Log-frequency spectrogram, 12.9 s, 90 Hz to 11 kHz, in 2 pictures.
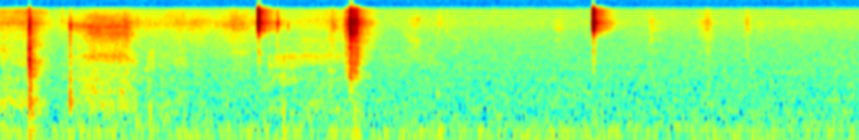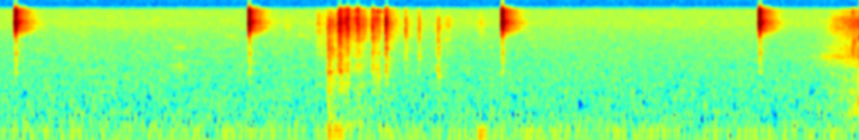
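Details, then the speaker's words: Gallagher Power Plus S50 solar fence charger on a bench supply: sharp crackling snaps about every two seconds with each pulse; output works for now but a spark inside the transformer, arcing internally, may fail within a week or a year. "But yeah, that transformer's arcing inside, and that's working fine right now. But there's probably some kind of spark on the inside of the transformer, and it might work for another week, another year, I don't know."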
